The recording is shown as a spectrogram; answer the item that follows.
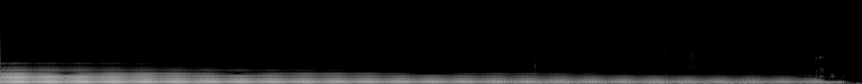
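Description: Final chord of a song held on a keyboard, ringing on and slowly fading, with a steady wavering in its volume.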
